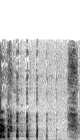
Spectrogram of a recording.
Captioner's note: both laugh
